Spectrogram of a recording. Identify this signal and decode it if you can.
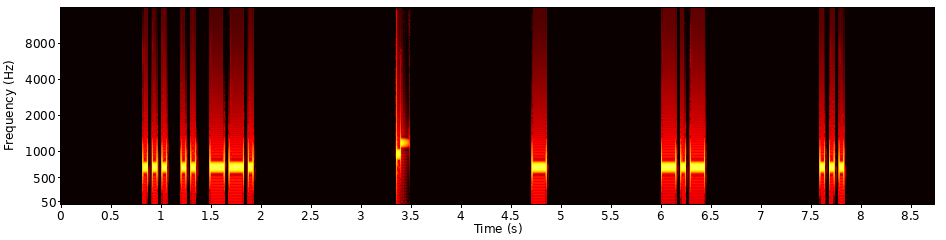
Morse code, heard as a keyed tone, about 25 wpm, spaced as for 11 wpm, 690 Hz. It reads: SIG TKS
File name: Top 90 QSO Elements - 8x Character Spacing - 25wpm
